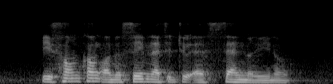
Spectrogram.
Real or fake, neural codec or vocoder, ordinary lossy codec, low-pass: fake; codec, 16 kHz, 1.1 kbps, Voila-Tokenizer; none; 7.2 kHz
